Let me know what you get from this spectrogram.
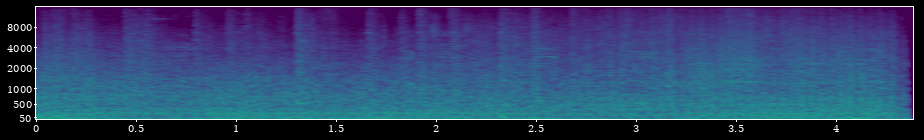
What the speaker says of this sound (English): Caught by the machine gun bunker.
